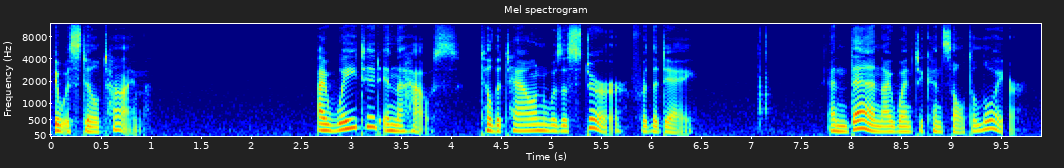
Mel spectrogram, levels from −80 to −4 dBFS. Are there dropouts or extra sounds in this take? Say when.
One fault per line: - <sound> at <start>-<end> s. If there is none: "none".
- tap at 6.9-7.2 s
- dropout at 9.5-9.6 s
